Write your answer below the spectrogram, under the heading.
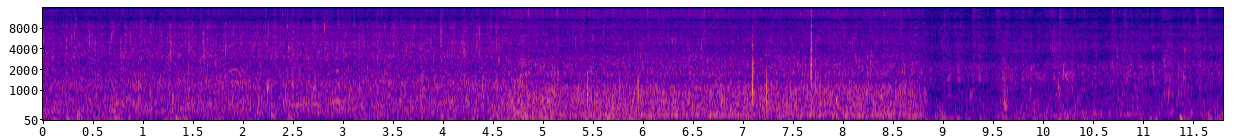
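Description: Shallow mountain stream running over stones, a steady rush of water, with a few sharp knocks in the middle. The water sound drops quieter about nine seconds in.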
